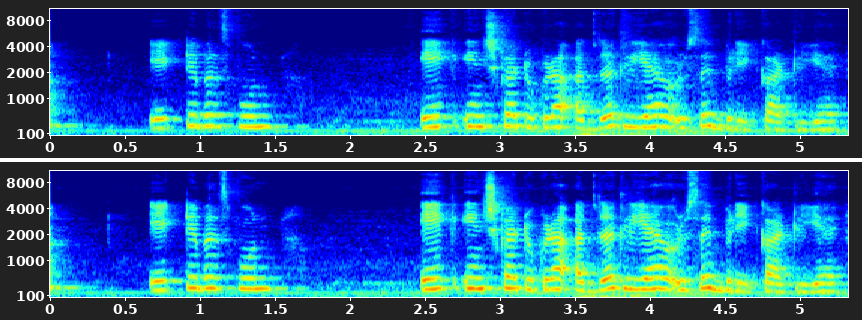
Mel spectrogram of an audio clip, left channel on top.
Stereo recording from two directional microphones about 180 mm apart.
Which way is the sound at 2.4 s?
35° right (ahead or behind).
